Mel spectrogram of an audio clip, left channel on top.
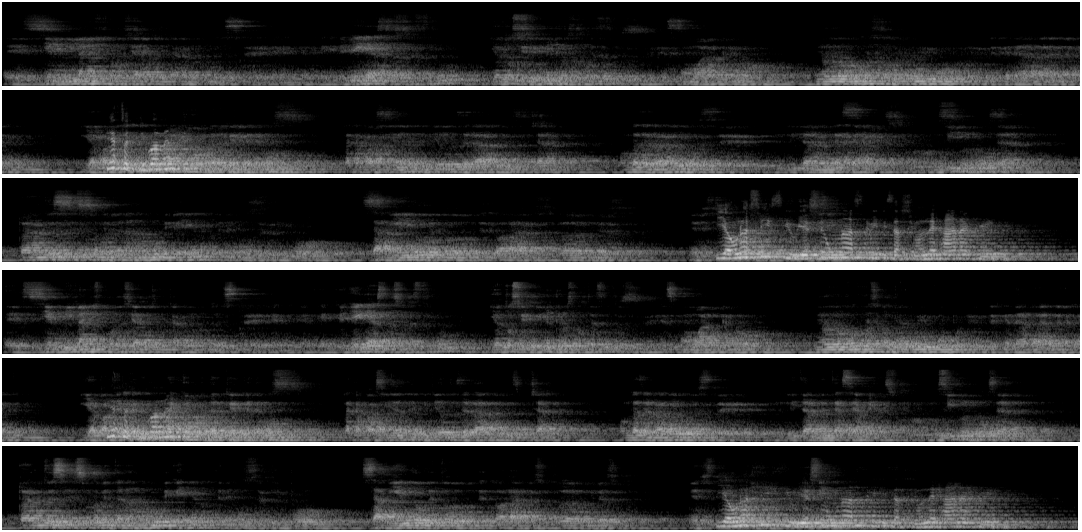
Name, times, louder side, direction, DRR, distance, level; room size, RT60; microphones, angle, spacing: voice 1, 0.0-4.6 4.9-7.6 8.1-11.0 11.6-13.8 14.2-16.5 17.0-21.0 21.7-24.8 25.2-27.7 28.4-29.9, right 1 dB, 35° right, -3 dB, 6.3 m, -31 dB
voice 2, 11.8-12.7 28.7-31.5, left 2 dB, 70° left, 4 dB, 2.3 m, -22 dB
23.0 x 14.0 x 8.4 m, 2.3 s
head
